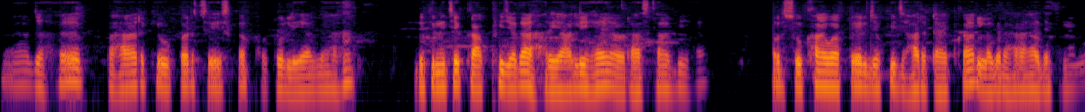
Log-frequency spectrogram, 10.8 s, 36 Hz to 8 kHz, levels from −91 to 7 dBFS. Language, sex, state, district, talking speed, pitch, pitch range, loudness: Hindi, male, Bihar, Gaya, 205 wpm, 120 Hz, 110-125 Hz, -25 LUFS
